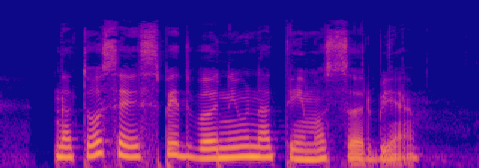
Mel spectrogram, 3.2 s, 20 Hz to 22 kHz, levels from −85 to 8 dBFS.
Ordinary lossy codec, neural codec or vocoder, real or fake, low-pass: MP3, 64 kbps; none; real; 14.4 kHz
